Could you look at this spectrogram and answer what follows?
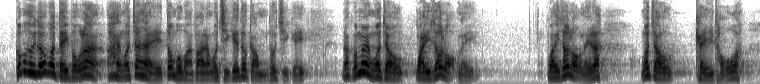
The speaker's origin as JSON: {"language": "Cantonese", "country": "Macau", "tie": "born or raised there", "said": "我喺澳门长大啦"}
